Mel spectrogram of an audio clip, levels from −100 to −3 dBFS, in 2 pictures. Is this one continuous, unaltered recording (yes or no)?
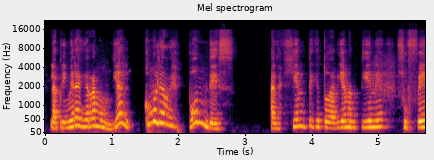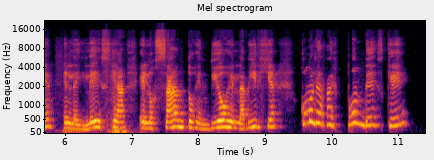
no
